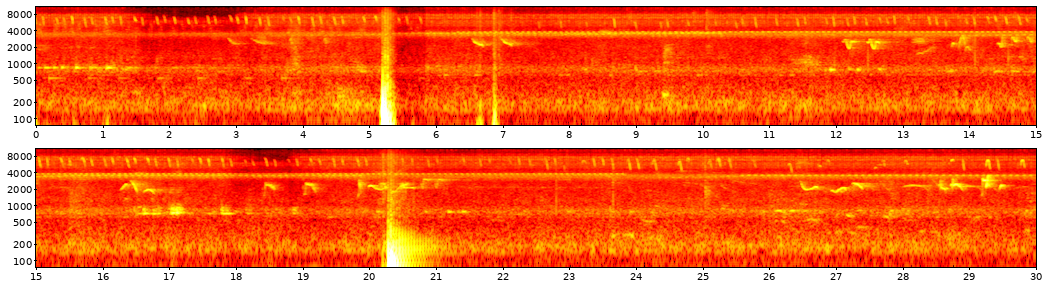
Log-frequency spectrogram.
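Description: Outdoor ambience of scattered short, high bird chirps over a steady high-pitched buzz, broken by two loud dull thumps about five seconds in and about twenty seconds in.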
